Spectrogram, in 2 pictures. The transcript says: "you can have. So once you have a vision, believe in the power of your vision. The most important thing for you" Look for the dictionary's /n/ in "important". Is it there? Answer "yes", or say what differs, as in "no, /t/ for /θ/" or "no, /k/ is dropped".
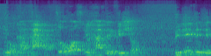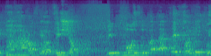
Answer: no, /n/ is dropped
